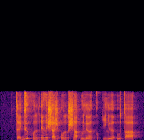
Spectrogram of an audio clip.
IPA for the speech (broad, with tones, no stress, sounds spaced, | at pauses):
t ɛ̰˩˧ ɡʲ u˥ h ʊ˩˧ r ɾ ɪ˧˥ ð ɪ˥ ʃ a̰˩ ʒ ʔ o˩˧ r ʃ a˩ ʔ u˩˧ lʲ ɔ̰˩˧ ə̯ k ʊ˩ k i˩ lʲ ṵ˧ ə̯ ʔ ṵ˧˥ t a̰˩˧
